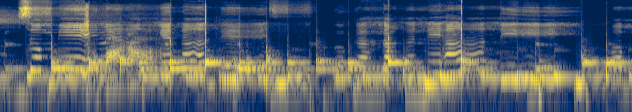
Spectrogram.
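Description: Live Javanese jaranan gamelan music: sustained bronze tones hold underneath, drum strokes fall throughout, and a wavering sung melody runs on top.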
